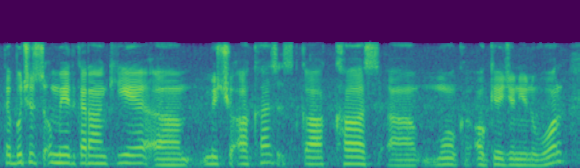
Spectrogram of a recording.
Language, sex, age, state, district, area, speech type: Kashmiri, male, 45-60, Jammu and Kashmir, Srinagar, urban, spontaneous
